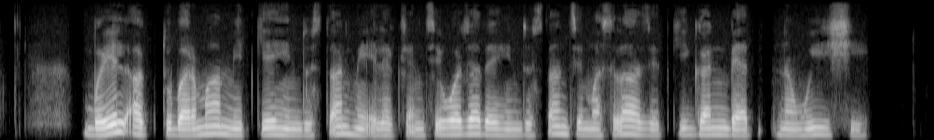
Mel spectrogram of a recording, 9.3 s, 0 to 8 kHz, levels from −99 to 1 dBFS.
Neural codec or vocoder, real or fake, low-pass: none; real; 7.2 kHz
